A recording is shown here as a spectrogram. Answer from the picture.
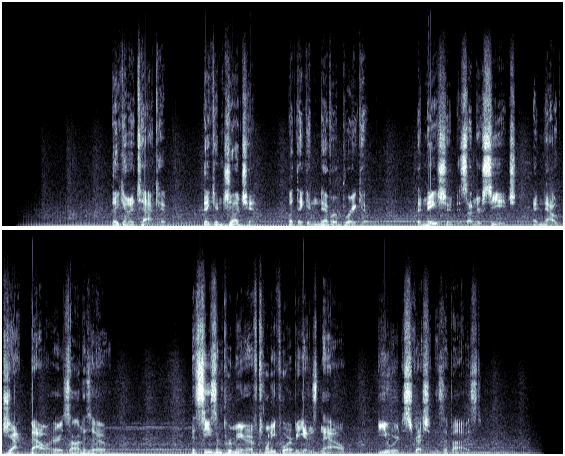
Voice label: voice over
